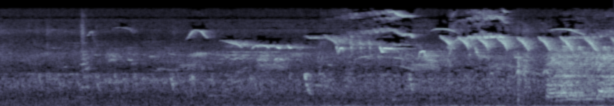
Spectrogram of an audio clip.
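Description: A small bird calling in a quick series of short, high, downward-sliding chirps in the second half. Under it a low rumble grows steadily, from a train approaching in the distance.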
